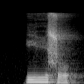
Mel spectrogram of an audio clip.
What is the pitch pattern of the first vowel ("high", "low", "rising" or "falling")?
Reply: high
